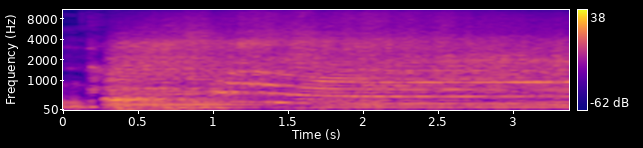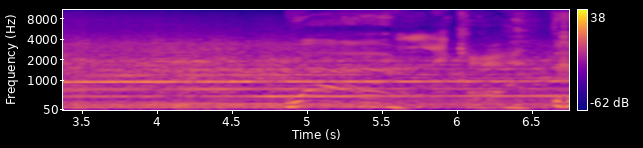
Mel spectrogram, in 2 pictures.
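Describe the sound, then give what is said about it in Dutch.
A vintage Formula 1 race car, a Fittipaldi F7 driven by Jumbo CEO Frits van Eert, roars loudly in a steady droning howl whose pitch bends downward near the end as the car sweeps past. “Jumbo-topman Frits van Eert rijdt mee in zijn Fittipaldi F7.”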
